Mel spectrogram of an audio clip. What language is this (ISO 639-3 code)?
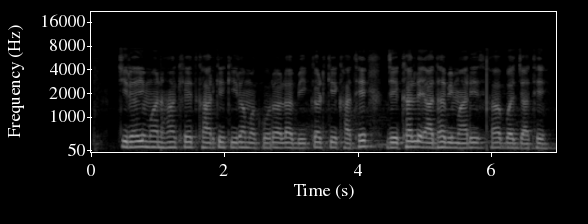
hne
